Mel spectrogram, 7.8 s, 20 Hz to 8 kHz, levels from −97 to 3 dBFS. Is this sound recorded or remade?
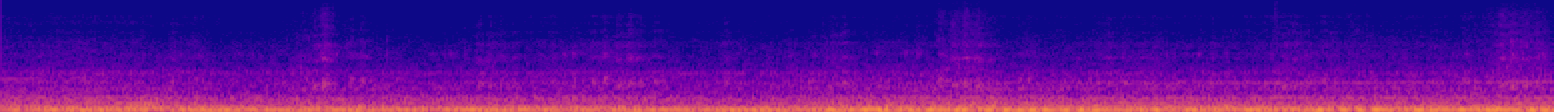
remade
